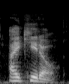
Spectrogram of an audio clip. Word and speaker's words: Aikido: And tell me if I pronounce these wrong. Aikido? – Aikido. – Aikido. Aikido. Okay.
